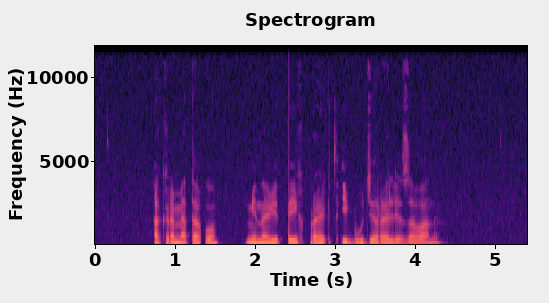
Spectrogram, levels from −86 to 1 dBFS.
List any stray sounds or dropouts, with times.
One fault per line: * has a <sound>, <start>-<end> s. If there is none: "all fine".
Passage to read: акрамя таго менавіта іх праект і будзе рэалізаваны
* has a dropout, 1.3-1.4 s
* has a dropout, 2.3-2.4 s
